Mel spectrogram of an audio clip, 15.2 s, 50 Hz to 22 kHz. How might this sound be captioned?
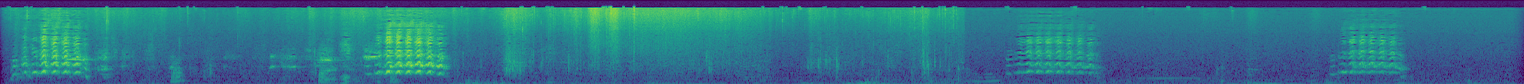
Bleating goat in a closed space, recorded just before she received her meal. Recorded in August 2012 near Banyoles, Spain.
Animals, Bioscience, Campus-Gutenberg, Goat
